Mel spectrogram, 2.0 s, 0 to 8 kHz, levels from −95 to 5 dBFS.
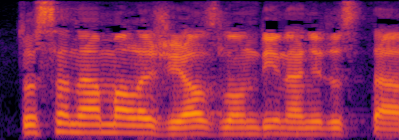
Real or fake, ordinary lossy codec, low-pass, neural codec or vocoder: real; none; none; none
